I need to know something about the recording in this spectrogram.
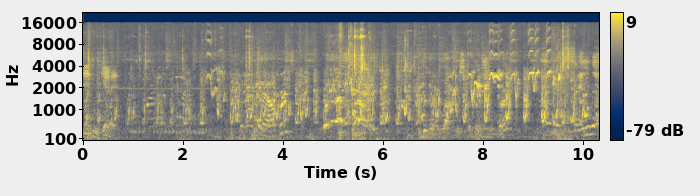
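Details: Guinea pig pair Rumply and Fluff mating, Fluff at five months; rapid chattering chirps and wavering squeaks at an irregular clip, punctuated by short higher-pitched squeals.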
